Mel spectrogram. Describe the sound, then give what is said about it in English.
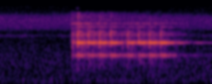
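An electronic phone alarm rings in a rapid, pulsing burst of bright, high-pitched tones, starting abruptly and repeating evenly for about a second before fading. “Your alarm to stop your... Stop the podcast.”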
